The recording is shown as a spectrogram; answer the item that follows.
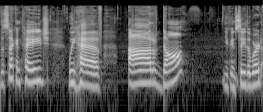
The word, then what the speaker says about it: ardent: And it's the bright ah because there is no S following it. It's the usual, and the R is pronounced D-E-N-T. The T is silent, and the E-N is the nasal vowel. So that's why we get the nasal vowel there.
